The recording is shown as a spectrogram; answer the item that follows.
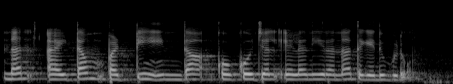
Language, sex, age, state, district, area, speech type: Kannada, female, 18-30, Karnataka, Tumkur, rural, read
